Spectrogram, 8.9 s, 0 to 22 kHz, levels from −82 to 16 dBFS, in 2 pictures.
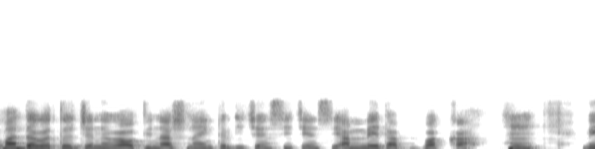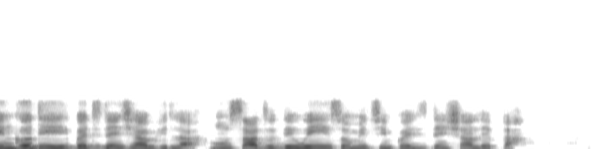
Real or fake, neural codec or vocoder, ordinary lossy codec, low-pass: fake; codec, 24 kHz, 1.2 kbps, DualCodec; none; 7.2 kHz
